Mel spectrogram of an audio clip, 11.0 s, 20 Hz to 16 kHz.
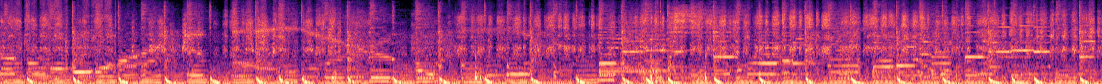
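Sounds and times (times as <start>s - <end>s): background music: 0.0s - 11.0s
marker scrubbing on paper: 0.0s - 11.0s.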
